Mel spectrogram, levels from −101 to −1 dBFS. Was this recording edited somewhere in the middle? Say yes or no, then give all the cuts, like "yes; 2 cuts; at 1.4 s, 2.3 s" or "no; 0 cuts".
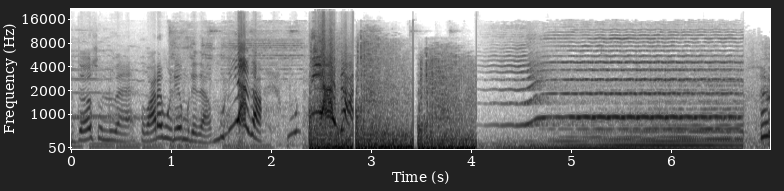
no; 0 cuts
